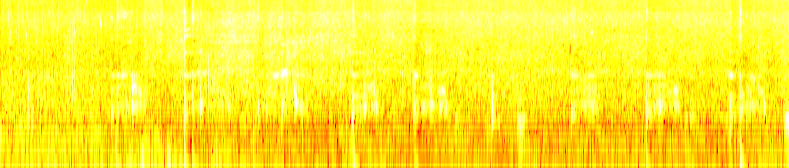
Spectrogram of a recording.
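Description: Eggplant sticks frying in mustard oil in a metal kadai, sizzling steadily while a spatula stirs them, scraping and knocking against the pan in irregular clicks.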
